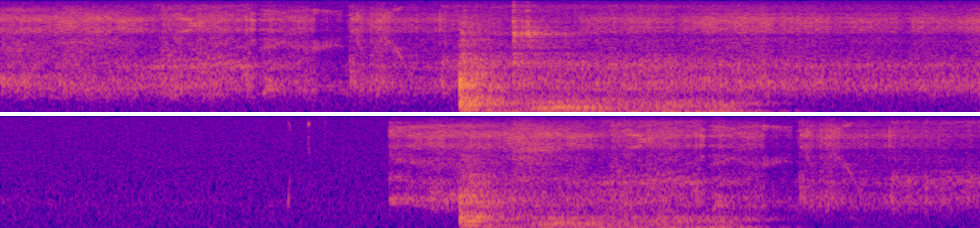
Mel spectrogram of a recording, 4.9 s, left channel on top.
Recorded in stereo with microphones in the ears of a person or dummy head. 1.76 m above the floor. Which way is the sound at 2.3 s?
60° left (ahead or behind).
